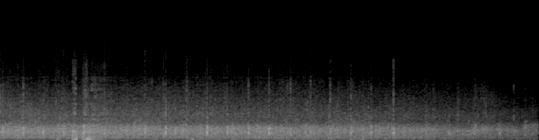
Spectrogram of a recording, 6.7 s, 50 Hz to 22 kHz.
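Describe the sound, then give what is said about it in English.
A church audience applauds the graduating class of 2022 at a Sixth Sunday of Easter service. Many hands clap in a dense, steady burst that holds loud and eases only slightly toward the end. “Let's hear it for the class of 2022. Congratulations.”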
